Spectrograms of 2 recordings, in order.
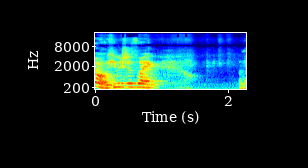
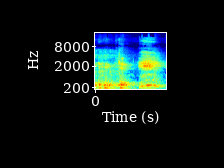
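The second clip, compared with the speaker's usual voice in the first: high, soft laugh; amused giggle; 7 semitones higher, 8 dB quieter than usual. Real, not acted. Storyteller amused at the club memory, soft giggle. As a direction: giggle to yourself.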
